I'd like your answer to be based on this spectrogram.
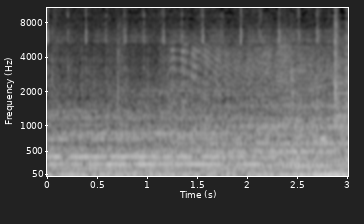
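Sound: clock ticking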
